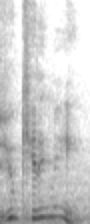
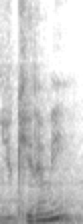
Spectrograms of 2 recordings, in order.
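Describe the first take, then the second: First: Surprised. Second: Said in the usual way. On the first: Retold or imitated. Mother reacts to son.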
